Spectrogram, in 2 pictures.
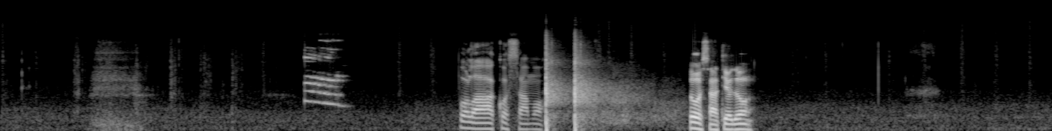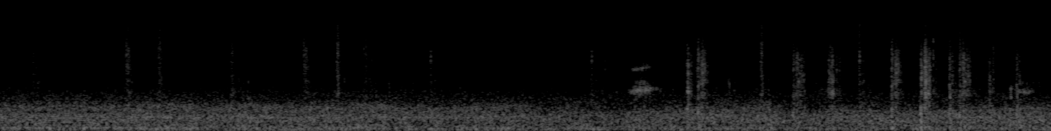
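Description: Footsteps rustle softly through tall grass.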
